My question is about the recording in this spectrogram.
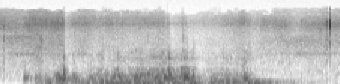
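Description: A gust of wind buffeting the microphone: a loud, low rumble that starts just after the beginning and dies away near the end.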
